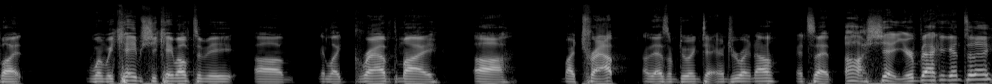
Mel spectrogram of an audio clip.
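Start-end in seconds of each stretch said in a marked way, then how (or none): 8.4-9.9 put-on playful teasing jab, pitched up. Retelling what a woman said as she grabbed the speaker's shoulder: retelling a joking remark. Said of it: "Like, jokingly".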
